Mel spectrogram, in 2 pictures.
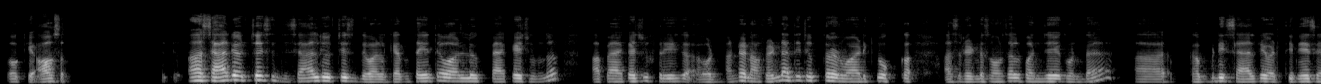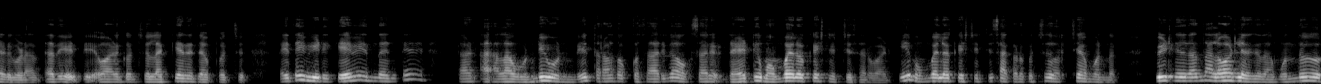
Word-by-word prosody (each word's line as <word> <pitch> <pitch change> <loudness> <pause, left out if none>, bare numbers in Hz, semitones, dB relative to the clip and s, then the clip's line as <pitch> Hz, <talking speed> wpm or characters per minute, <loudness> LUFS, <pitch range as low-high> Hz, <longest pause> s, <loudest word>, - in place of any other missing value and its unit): Okay. - - -9
అవసర్ - - -1 1.2
ఆ! - - +4
Salary 180 +4 +6
ఒచ్చేసిద్ది, 190 -6 +2
salary 160 +4 +3
ఒచ్చేసిద్ది. 160 -4 +1
వాళ్ళకి 120 0 -3
ఎంతైతే 145 +6 -1
వాళ్ళు 145 -1 +2 0.2
ప్యాకేజ్ 130 +2 +1
ఉందో 145 - -6 0.4
ఆ - - -3
ప్యాకేజూ 140 +4 -1
ఫ్రీగా 140 -1 -3 0.2
ఓడ్ 120 0 -5
అంటే 135 +7 -2
నా 135 - -3
ఫ్రెండు 140 +7 -2
అంతే 185 +1 -1
చెప్తాడు. 175 -4 +3
వాడికి 130 0 -5
ఒక్క 145 -2 -7 0.4
అసలు 125 +2 -11
2 130 +1 -4
సంవత్సరాలు 135 +4 -2
పని 130 -1 -5
జేయకుండా 135 -2 0 0.5
ఆహ్, 120 0 -8 0.3
కంపెనీ 125 +5 0
శాలరీ 130 +2 -1
వాడు 130 - -6
తినేసాడు 135 -3 -1
గూడా! 105 0 -5 0.2
అది 125 +1 -3
ఏంటి - - -3
వాడు 120 0 -4
కొంచెం 120 +1 -10
లక్కీ 120 +5 -2
అనే 135 -1 -3
జెప్పొచ్చు. 110 -1 -8 0.4
అయితే 145 +8 +1
వీడికి 145 -4 +5
ఏమైందంటే 165 0 -3 0.5
థర్డ్ 130 +1 -11 0.2
అలా 130 +1 -2
ఉండి 130 +10 +5
ఉండి 120 -1 -6
తర్వాత 145 +1 -8
ఒక్కసారిగా 130 +3 -7
ఒకసారి 130 +1 -7 0.2
డైరెక్ట్‌గా 145 +8 +2
ముంబై 130 +6 +7
లొకేషన్ 155 -3 -1
ఇచ్చేసారు 110 -3 -12
వాడికి. 100 -1 -6
ముంబై 150 +3 0
లొకేషన్ 145 -1 -3
ఇచ్చేసి 155 +2 -11
అక్కడికొచ్చి 130 +3 -13
వర్క్ - - -20
చేయమన్నారు. 115 -8 -6 0.4
వీడికిదంతా 175 0 +5
అలవాటు 170 0 +6
లేదు 135 -3 -1
గదా! 120 -2 -8
ముందు 145 +8 +1
140 Hz, 150 wpm, -25 LUFS, 125-155 Hz, 1.2 s, ముంబై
